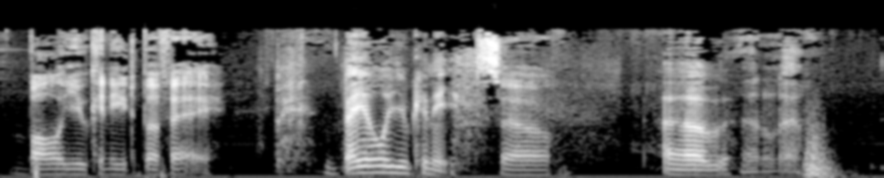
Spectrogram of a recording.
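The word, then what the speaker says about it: Baal: how'd you say his name was bounced again bail apparently although in the second volume when they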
